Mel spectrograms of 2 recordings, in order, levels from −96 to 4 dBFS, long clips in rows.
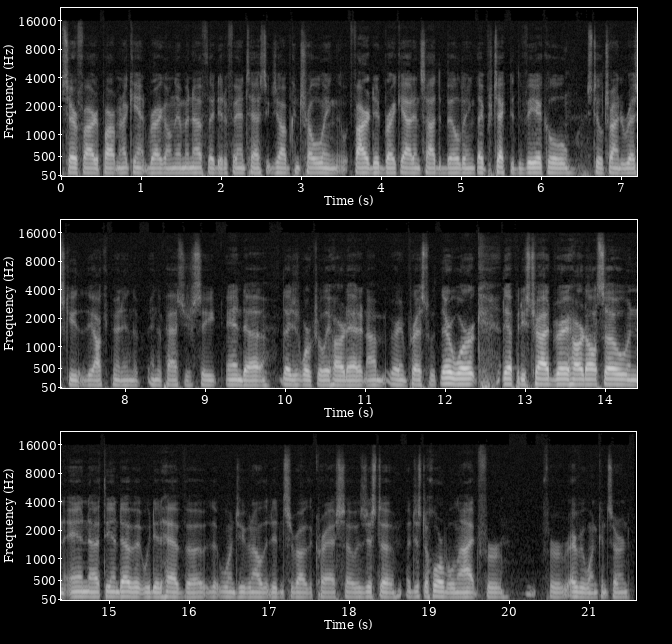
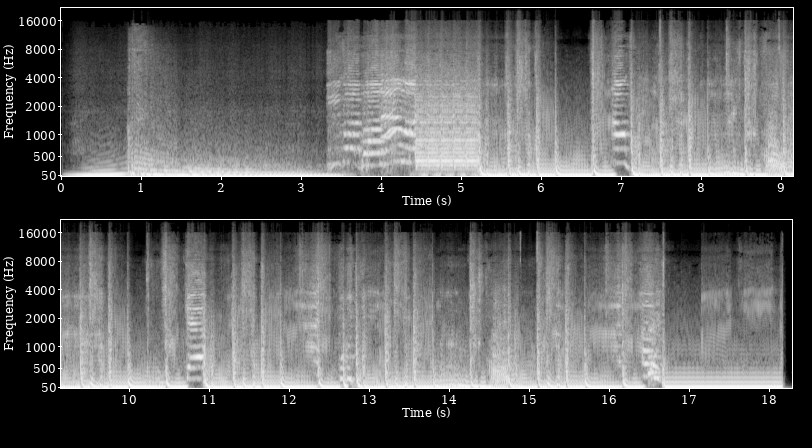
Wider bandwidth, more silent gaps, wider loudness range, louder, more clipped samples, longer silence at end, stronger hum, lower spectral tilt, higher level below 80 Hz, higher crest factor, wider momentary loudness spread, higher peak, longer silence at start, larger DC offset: first, 16 kHz vs 12.5 kHz; neither; first, 8 LU vs 3 LU; second, -28 LUFS vs -6 LUFS; second, under 0.1% vs 2%; about the same, 0.1 s vs 0.1 s; neither; about the same, -7 dB/octave vs -6 dB/octave; second, -56 dBFS vs -4 dBFS; first, 18 dB vs 2 dB; first, 12 LU vs 5 LU; second, -10 dBFS vs 0 dBFS; about the same, 0 s vs 0.05 s; neither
